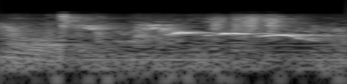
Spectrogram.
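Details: Pet male African grey parrot that talks and mimics phrases such as "smart" and "peek a boo": a quick squeaky note, then clear whistled tones ending in a long, steady, slightly falling whistle.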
